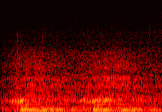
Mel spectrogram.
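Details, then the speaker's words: Toyota auction car given a light rev: a deep, even rumble swells and eases with the throttle, with no knocks, misses or smoke; the engine sounds healthy. "it sounds good I'm really surprised um I shouldn't be I shouldn't be that's that Toyota quality right there man but uh yeah not going to lie I'm I'm kind of surprised that she runs so good no smoke"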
